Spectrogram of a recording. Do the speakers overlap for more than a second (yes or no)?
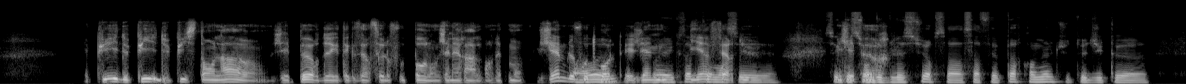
yes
